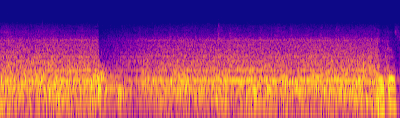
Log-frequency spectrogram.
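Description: Steady radio static: a hiss with faint steady humming tones through it, as on a noisy open communications channel. It cuts off abruptly just before speech resumes near the end.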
